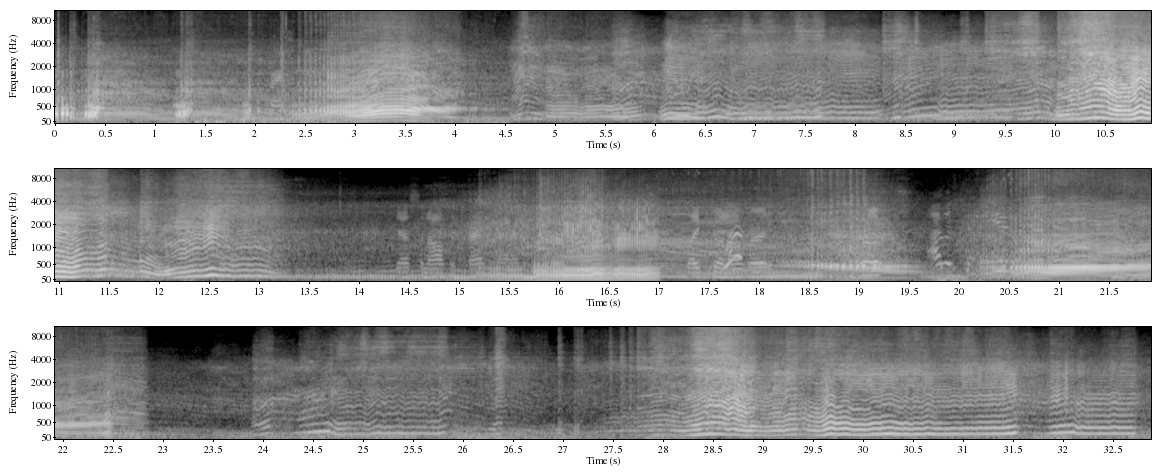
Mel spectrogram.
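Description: Motocross dirt bike engines revving up and down through the gears as bikes ride past, the sound swelling and fading with each of about five passes.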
